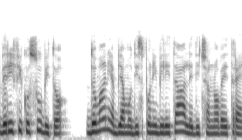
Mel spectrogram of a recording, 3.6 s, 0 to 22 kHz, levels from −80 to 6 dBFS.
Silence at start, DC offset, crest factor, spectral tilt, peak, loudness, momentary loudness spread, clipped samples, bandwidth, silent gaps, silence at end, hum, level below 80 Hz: 0 s; under 0.1%; 14 dB; -6.5 dB/octave; -2 dBFS; -18 LUFS; 5 LU; under 0.1%; 7.6 kHz; none; 0 s; none; -58 dBFS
